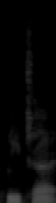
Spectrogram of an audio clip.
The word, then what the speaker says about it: Wicca: in the speech uh Wicca properly pronounced as wicha is the old word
